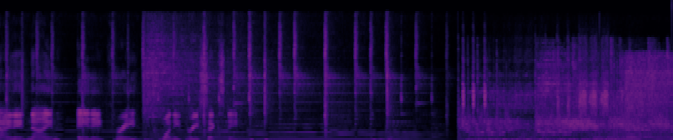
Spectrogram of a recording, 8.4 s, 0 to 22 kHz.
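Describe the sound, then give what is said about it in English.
An EFCO-style chainsaw engine revs in bursts of rising and falling whine with rough buzzing, following a stretch of bright music. “Bring in your chainsaw in any condition, in pieces, damaged, torn apart, and trade it in to get up to $100 off a brand new EFCO chainsaw.”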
